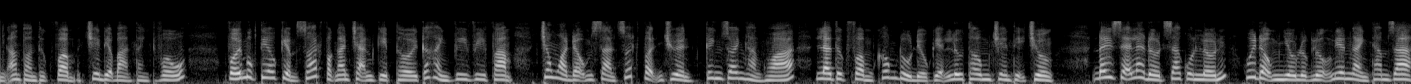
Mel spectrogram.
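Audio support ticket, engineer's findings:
Findings: no faults in the speech; the G.722 wideband path at 48 kbit/s is audible as its usual top-end limit near 7.7 kHz, with light coding noise.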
